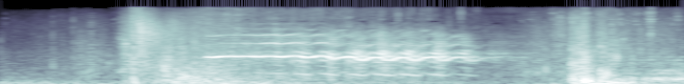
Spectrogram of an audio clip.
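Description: A horse neighs loudly as it rears up.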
